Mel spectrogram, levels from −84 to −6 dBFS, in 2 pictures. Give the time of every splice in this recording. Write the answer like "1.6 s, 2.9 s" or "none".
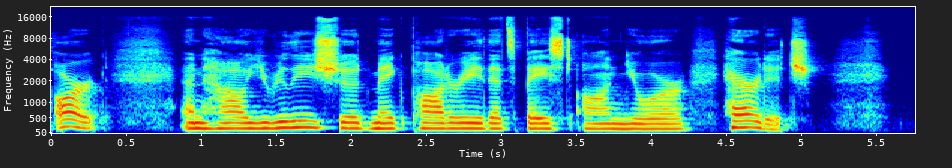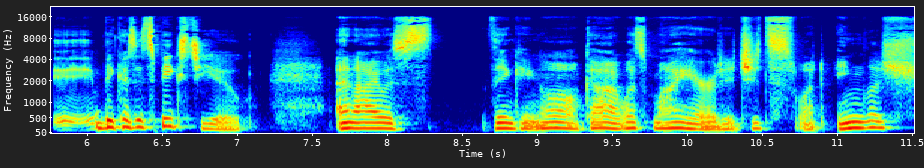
none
